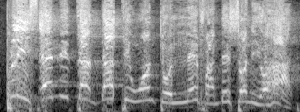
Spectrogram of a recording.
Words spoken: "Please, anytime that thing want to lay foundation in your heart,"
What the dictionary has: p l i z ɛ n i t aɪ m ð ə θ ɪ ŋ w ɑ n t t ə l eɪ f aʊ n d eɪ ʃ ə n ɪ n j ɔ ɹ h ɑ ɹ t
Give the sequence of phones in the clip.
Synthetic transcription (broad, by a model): p l i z ɛ n i t aɪ m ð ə t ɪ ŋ w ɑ n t t ə l eɪ f aʊ n d eɪ ʃ ə n ɪ n j ɔ h ɑ t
